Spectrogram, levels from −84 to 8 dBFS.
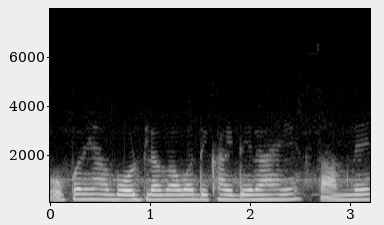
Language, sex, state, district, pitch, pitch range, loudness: Hindi, female, Chhattisgarh, Rajnandgaon, 200 Hz, 195-205 Hz, -14 LUFS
